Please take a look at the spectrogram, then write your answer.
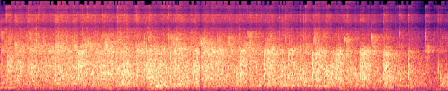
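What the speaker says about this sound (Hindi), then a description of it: "एक बार फिर से इनके लिए हम लोग तालियां बजाएं।" A church congregation at a live Hindi preaching service claps together in sustained, dense applause, loud and close, with no voices over it before it begins to thin at the end.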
